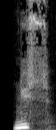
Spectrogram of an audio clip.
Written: nys

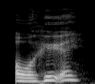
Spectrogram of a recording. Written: overhørig

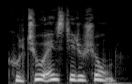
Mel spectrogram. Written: kulturinstitution

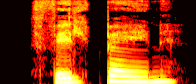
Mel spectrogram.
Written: feltbane

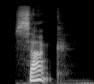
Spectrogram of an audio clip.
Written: synke

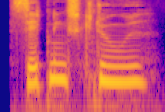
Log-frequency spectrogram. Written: sætningsknude

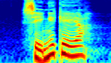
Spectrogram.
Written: sengegærde

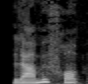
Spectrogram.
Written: lammefrom

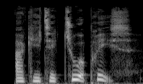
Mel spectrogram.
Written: arkitekturpris

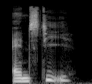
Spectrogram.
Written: anstige

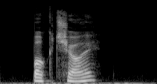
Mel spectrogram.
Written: pak

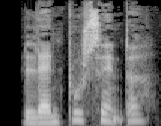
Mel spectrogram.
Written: landbocenter

